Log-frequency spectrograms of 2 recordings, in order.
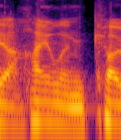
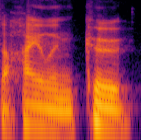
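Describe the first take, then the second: First: The last word has an 'ow' vowel. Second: The last word has an 'oo' vowel. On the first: The speaker calls it wrong. "You don't you don't say a Highland cow" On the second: The speaker calls it right. "You have to say it's a Highland coup"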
